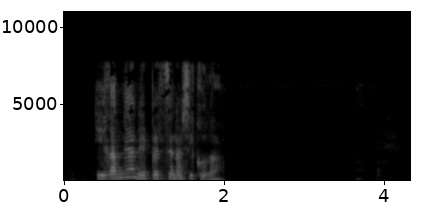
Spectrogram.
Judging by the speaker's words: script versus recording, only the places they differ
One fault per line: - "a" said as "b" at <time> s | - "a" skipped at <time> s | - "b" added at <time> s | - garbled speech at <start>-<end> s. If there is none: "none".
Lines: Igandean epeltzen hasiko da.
none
